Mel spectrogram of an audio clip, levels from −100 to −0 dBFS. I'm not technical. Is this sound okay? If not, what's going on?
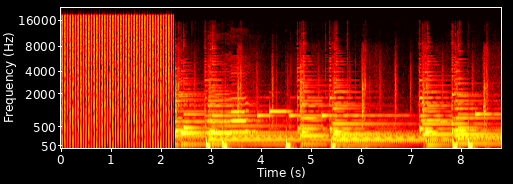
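No. From 0.0 to 2.28 s you hear a compressed stream played as audio: coded Dolby Digital data going straight to the speakers undecoded. That makes loud chattering static, short 4 ms bursts repeating 31.25 times a second. Random interference would crackle unevenly, without that steady rhythm.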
